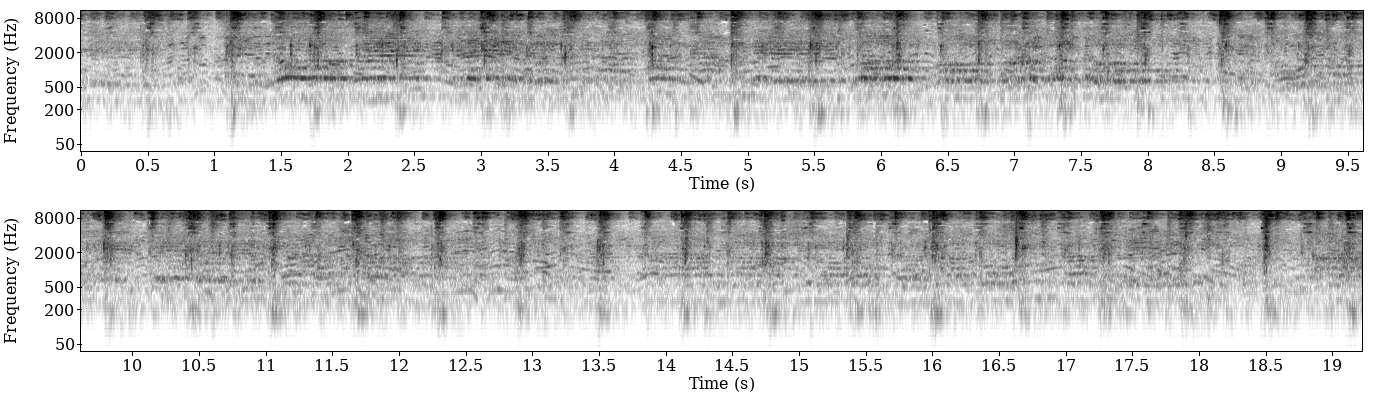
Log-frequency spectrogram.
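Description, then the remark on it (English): A group of people sings together over steady, rhythmic beats of zambomba friction drums, with a constant babble of voices, recorded on a phone. The music stays loud and dense for the whole stretch. “Yeah, if you're lucky, I'll be able to take the recordings that we've made of the Zambombas off my phone and you'll be able to listen to them right now.”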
